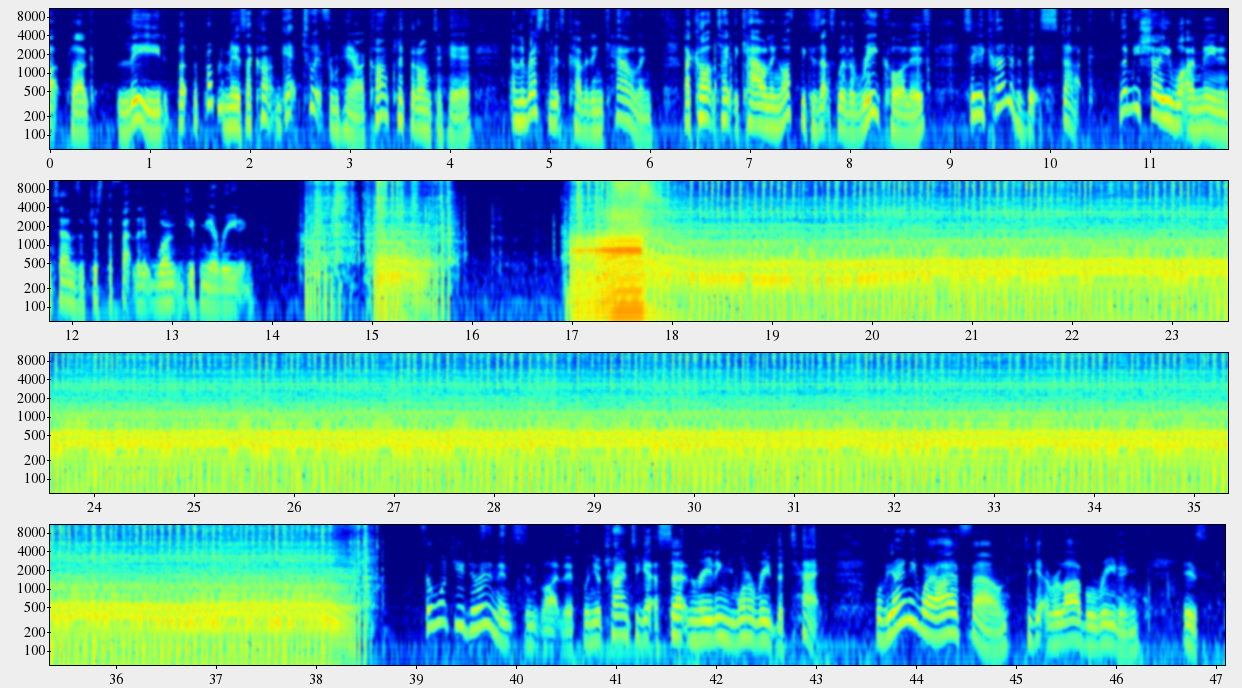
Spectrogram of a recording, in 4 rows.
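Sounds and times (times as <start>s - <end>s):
recoil starter pull: 14.3s - 16.0s, 16.8s - 38.7s
string trimmer engine running: 14.3s - 16.0s, 16.9s - 38.7s.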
